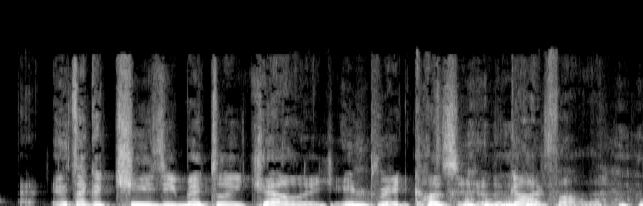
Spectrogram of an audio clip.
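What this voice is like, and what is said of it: Imitates another person's voice. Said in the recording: “I'm going to give you some credit for that impression ... He about 80% of the way. You can't do it without... You have to turn your face crooked sideways.”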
